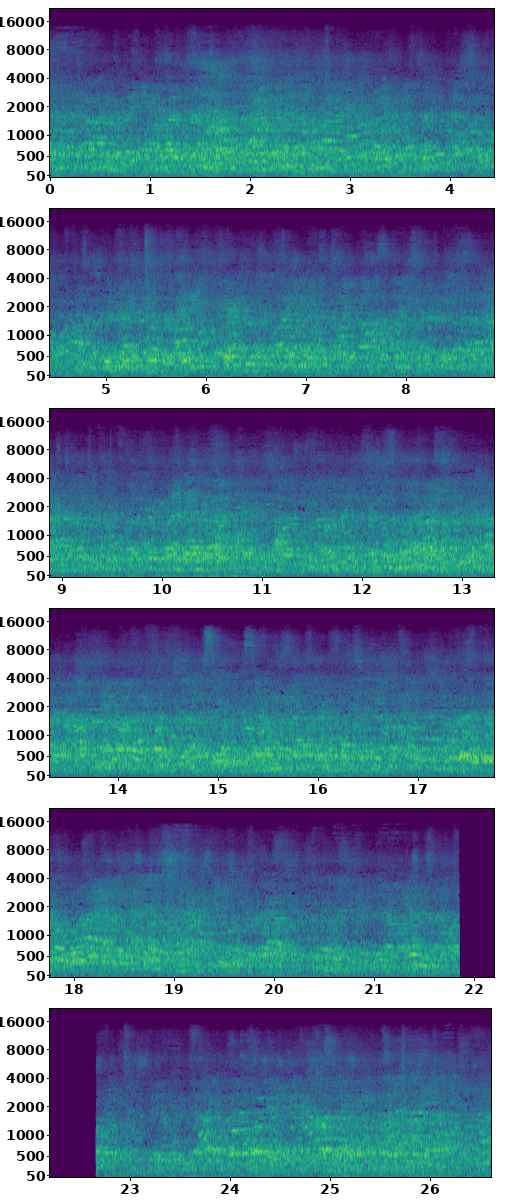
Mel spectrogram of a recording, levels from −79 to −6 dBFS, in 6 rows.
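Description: A recording of sounds with an audio dropout to silence from 21.86 to 22.67 s. For about 0.81 s the sound cuts out completely, with no background noise at all. The input was likely lost, so only silence was written. Whatever sounded then is gone.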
